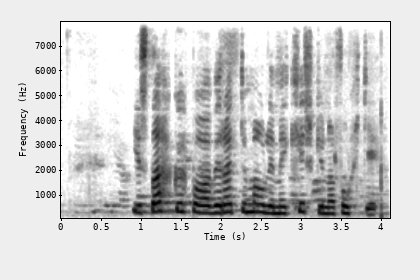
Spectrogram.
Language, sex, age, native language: Icelandic, female, 18-19, Icelandic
